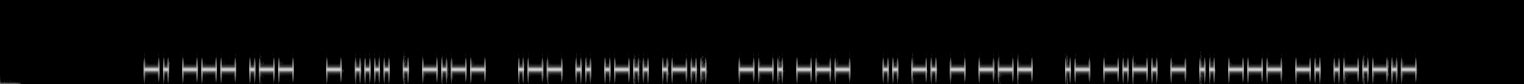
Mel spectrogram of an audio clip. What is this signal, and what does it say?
Morse code, heard as a keyed tone, about 25 wpm, 700 Hz. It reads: NOW THEY WILL GO INTO ACTION.
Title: Sentences from Top 1000 Words - Review Part 4 - 25wpm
